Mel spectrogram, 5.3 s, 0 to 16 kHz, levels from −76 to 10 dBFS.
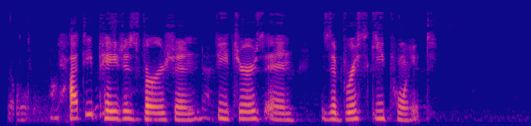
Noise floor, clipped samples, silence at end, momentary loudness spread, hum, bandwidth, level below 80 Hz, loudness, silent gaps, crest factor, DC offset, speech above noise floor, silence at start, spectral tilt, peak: -66 dBFS; under 0.1%; 1 s; 19 LU; none; 11.5 kHz; -72 dBFS; -23 LUFS; none; 24 dB; under 0.1%; 42 dB; 0.1 s; -5 dB/octave; 0 dBFS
